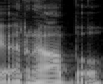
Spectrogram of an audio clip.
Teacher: There's no L sound in Japanese, so they say rabo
